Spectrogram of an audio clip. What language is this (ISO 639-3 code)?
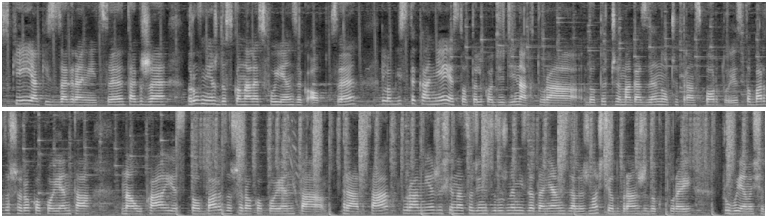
pol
